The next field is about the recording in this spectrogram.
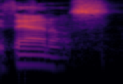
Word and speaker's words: Thanos: Okay, Thanos.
